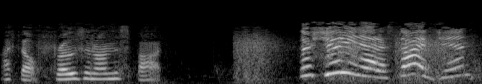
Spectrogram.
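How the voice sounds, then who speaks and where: A woman's voice: very high voice, big pitch swings, unhurried, bright, forceful tone, a little hiss or hum, exaggerated voice. A woman playing an earnest, frightened young boy who narrates an adventure story dramatically. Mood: tense storytelling, then frightened, urgent. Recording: dull lo-fi recording, music behind.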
